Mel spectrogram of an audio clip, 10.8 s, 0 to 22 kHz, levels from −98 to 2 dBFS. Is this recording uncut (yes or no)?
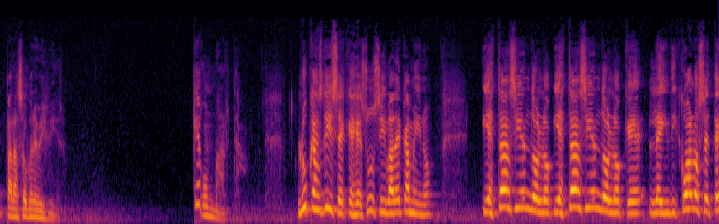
no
